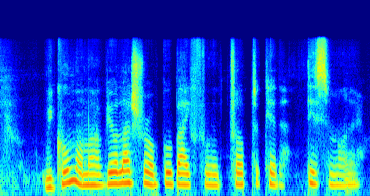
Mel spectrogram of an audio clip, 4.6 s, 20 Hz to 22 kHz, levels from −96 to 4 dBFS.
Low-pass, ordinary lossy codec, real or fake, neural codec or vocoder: 10.8 kHz; none; fake; codec, 16 kHz in and 24 kHz out, 0.6 kbps, FocalCodec, streaming, 2048 codes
